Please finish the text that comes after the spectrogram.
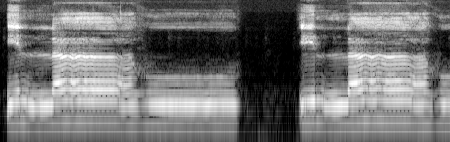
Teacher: Jadi di sini ada waw mati sebelumnya baris depan, maka ini panjang. Hu ini panjang sebab waw mati sebelumnya baris depan. Kita baca illahu.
